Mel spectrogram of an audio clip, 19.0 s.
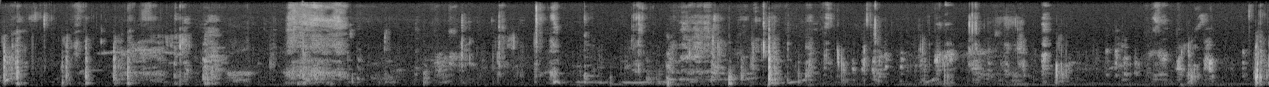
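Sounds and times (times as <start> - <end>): man chewing food: 0.0 - 19.0
wet smacks and clicks: 6.9 - 8.2.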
